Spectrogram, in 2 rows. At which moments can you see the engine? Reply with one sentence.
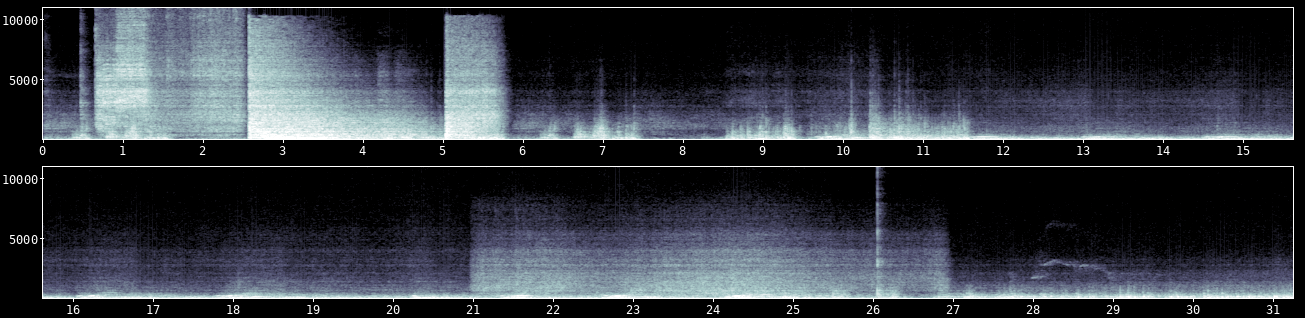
The engine can be heard from 0.5 to 2.5 s and from 9.6 to 25.6 s.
